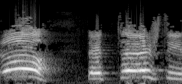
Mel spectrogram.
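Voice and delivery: loud, high wail; mock distress. Teacher dramatizes thirsty Israelites for children, loud high mock distress. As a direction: wail it out with hammed-up suffering.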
